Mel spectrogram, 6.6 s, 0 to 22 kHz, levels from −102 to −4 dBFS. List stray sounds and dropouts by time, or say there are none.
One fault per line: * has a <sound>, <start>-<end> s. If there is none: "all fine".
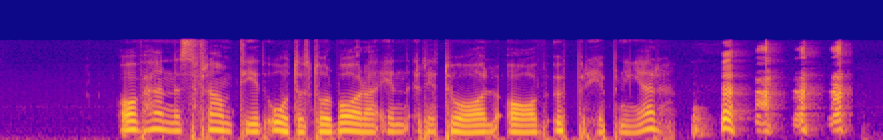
* has a laugh, 5.2-6.4 s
